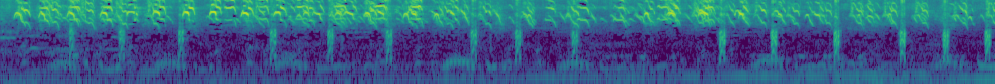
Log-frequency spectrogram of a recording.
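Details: Dense chorus of high, sharp chick peeps with the hen's short clucks at a steady rhythm, about three a second, as the mother calls her brood on their first morning walk outside.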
